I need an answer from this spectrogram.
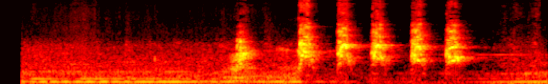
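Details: Corgi barking: after a quiet hum, a burst of six sharp, mid-pitched yaps in quick succession, about three per second, each short and clipped, over a steady low background drone.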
